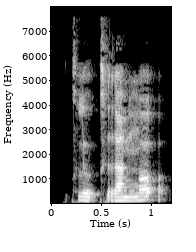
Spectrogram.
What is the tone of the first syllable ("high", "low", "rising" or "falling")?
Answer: low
